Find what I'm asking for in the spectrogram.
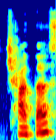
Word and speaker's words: Chata: I am very active on Twitter, and that's my Twitter handle is Chata Sweetie, which is spelled C H A T A S W E E T I E.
